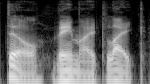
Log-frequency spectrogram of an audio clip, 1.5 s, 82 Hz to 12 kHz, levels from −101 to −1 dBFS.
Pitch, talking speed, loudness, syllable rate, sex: 85 Hz, 160 wpm, -18 LUFS, 2.8 syllables/s, male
